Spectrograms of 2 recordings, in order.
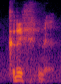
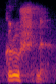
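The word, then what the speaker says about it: कृष्ण: The same thing like Krishna. So some people will say Krishna. Some people will say Krushna. So you have to basically pronounce it is neither Krishna nor Krushna. It is in between.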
